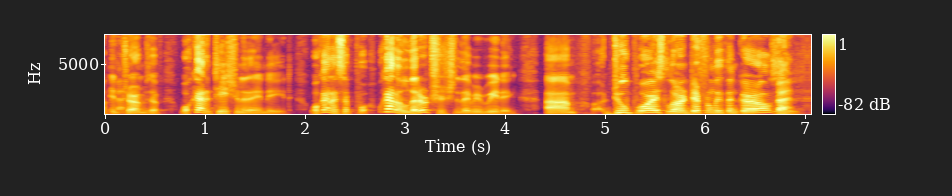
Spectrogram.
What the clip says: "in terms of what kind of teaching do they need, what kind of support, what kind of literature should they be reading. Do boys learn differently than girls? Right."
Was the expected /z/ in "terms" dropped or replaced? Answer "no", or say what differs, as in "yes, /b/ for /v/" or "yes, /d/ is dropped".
no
